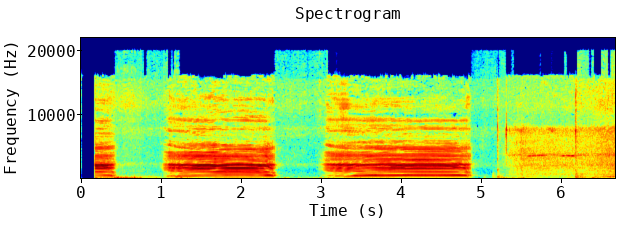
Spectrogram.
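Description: Cattle in Hanover, Jamaica give two long, loud, close moos, each drawn out for over a second, followed by quieter farmyard background.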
